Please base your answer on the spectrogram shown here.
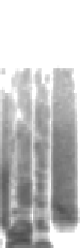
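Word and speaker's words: Dragić: So for the listeners, they got Dragic in the Lowry trade. It's not nothing. – You nailed that pronunciation.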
